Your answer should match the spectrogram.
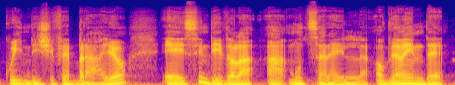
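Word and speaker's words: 'A mozzarella: La, la, lingua napoletana prevede la A alla fine della parola mozzarella, invece noi l'abbiamo abbreviata affinché dovunque si pronunciasse così come si pronuncia a Napoli, con, appunto con la, eh, la A troncata quindi A mozzarella è inequivocabile, la pronunceranno tutti benissimo.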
